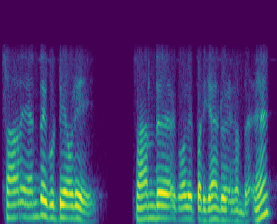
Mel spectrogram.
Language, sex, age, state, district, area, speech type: Malayalam, male, 60+, Kerala, Idukki, rural, conversation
